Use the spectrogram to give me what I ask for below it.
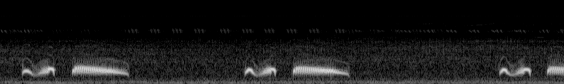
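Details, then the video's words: Lure recording of a spotted dove for stirring decoy birds: two full phrases of two quick rising-falling notes followed by a drawn-out hoarse croon, about two seconds apart, with rhythmic insect pulses throughout. "tiếng chim cu gáy kích bổi hay"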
